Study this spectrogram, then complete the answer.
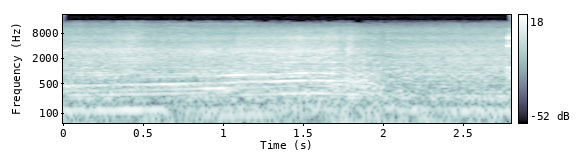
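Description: A Lamborghini Aventador engine roars loudly and steadily, its pitch sliding gradually downward as the revs ease off, close to the microphone.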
